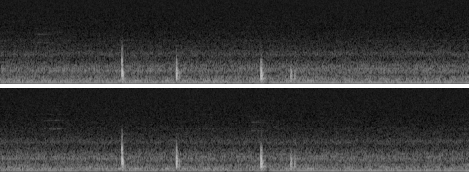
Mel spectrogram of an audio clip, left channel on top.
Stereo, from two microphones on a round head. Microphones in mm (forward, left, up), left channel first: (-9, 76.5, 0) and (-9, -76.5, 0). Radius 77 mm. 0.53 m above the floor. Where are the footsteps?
10° right (ahead or behind); by 3.0 s 20° right (ahead or behind).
